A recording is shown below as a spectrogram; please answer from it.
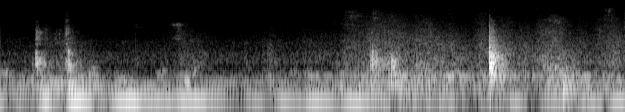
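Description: Several sharp knocks and clatters, the loudest about five seconds in, over a steady low hum.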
